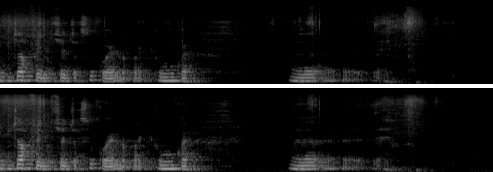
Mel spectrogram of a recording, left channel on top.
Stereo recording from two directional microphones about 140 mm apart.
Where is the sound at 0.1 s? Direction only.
5° right (ahead or behind).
